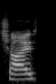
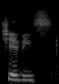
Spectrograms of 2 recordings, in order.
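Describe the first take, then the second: First: The word is said with one syllable. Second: The word is said with two syllables.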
